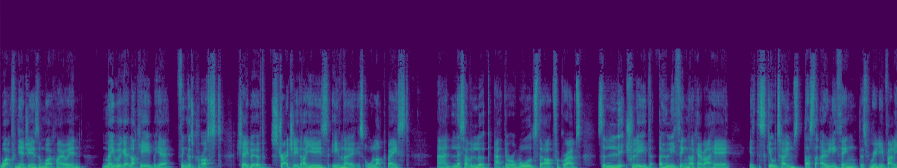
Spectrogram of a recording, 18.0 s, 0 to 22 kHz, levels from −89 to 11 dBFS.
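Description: From 3.87 to 6.06 s, repeated packet loss (robotic sound): a rapid run of dropouts, longest 28 ms, patched by extending prior audio, giving choppy texture with pieces missing.

Short concealed packet loss follows at 6.53–6.56, 6.60–6.64 and 6.83–6.87 s: roughly 20 ms holes each, filled by continuation, heard as brief smears or wobbles.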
